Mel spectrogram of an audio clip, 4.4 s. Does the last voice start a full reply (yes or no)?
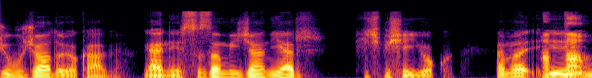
yes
